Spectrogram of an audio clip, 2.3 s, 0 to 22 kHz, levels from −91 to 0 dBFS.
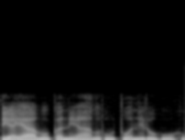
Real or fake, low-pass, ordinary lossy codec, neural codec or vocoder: fake; 7.2 kHz; none; codec, 16 kHz, 0.5 kbps, FunCodec, trained on Chinese and English, 25 frames a second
